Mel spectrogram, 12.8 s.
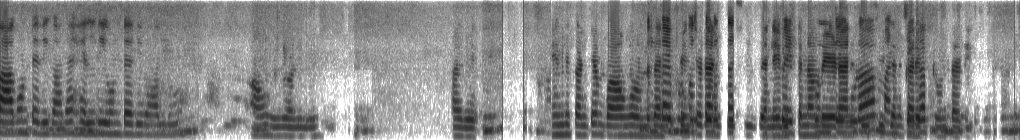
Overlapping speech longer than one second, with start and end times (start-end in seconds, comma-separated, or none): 8.2-11.6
